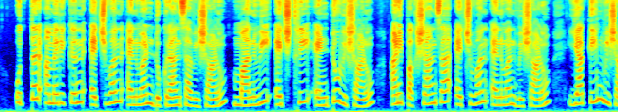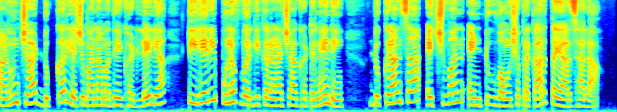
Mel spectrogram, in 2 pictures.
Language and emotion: Marathi, neutral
